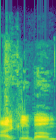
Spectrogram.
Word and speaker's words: Eikelenboom: Eikelenboom, is that how you pronounce it? Eikelenboom, that's about right.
